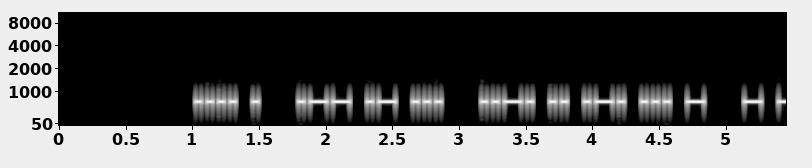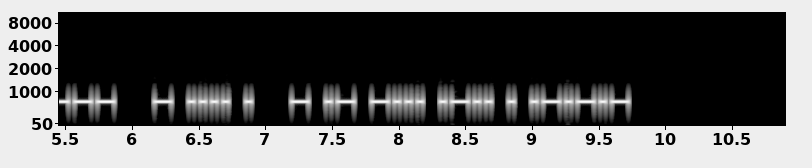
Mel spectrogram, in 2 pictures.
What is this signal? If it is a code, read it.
Morse code, heard as a keyed tone, about 28 wpm, 700 Hz. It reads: HE WAS FIRST TO THE TABLE.
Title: Sentences from Top 1000 Words - Review Part 2 - 28wpm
